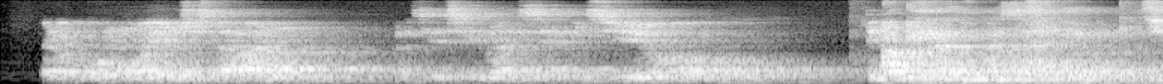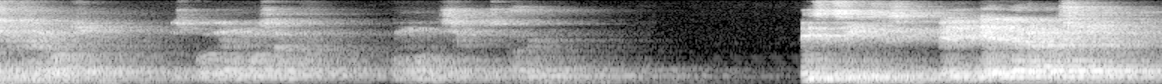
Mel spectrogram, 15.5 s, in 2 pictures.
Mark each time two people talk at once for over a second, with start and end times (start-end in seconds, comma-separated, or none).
5.9-7.7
